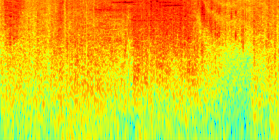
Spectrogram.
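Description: A sword slashes with a crackling, whooshing burst of energy.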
